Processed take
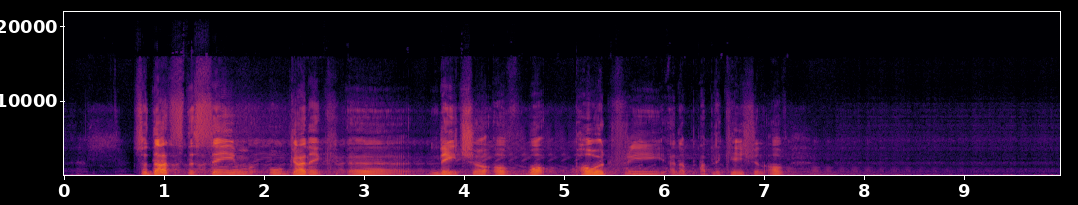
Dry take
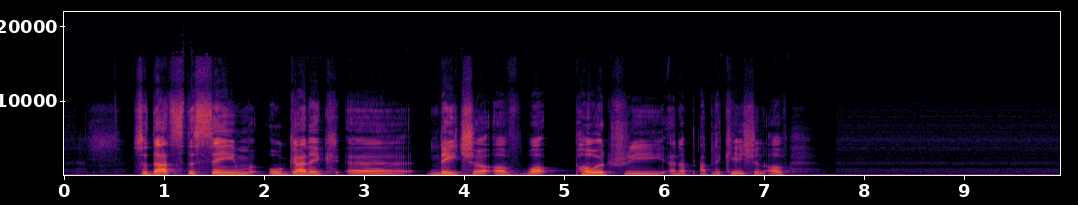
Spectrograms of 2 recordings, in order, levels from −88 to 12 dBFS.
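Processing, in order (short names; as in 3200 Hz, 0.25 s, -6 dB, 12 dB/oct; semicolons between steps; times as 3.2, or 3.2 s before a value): spectral limiter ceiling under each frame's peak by 14 dB; harmoniser +5 st -16 dB; multi-head echo 0.132 s, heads first and third, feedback 74%, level -23 dB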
